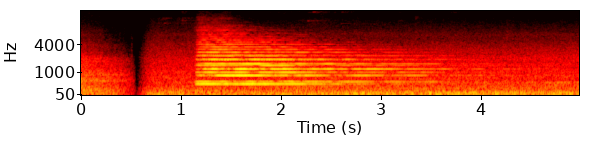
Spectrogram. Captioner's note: horn honking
